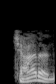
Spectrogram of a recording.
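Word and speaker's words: Chará: que é o Xará, Chara, né, na verdade, corrigindo aqui a, a pronúncia, e o Théo Gutierrez, um veterano bem conhecido de todos.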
